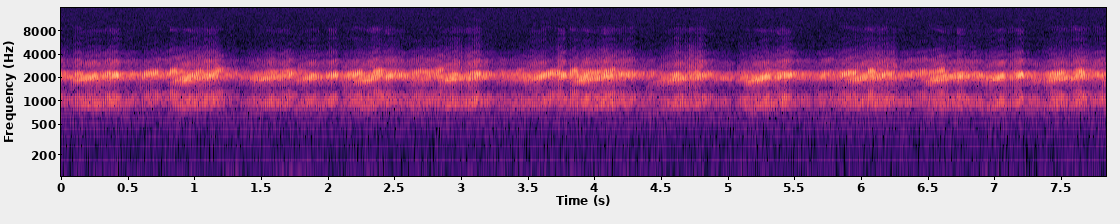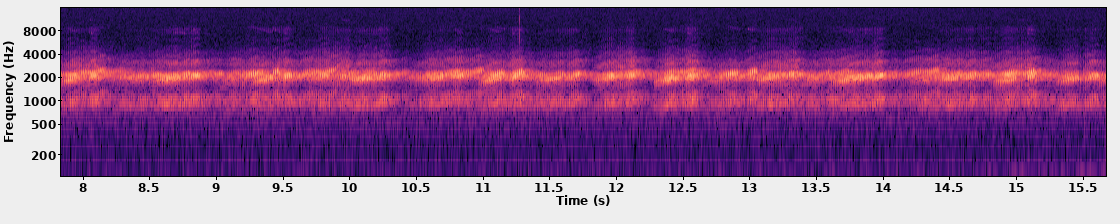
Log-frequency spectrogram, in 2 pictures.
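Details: Spring chorus of many frogs in the wetland behind a house, a live recording. Continuous trilling croaks fill two steady pitch bands without pause, the loudness flickering quickly as voices overlap, and one faint click.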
